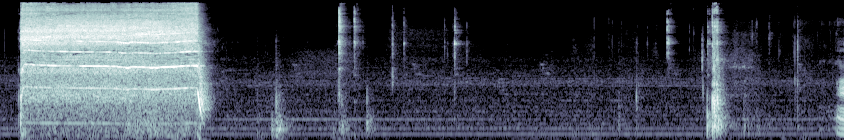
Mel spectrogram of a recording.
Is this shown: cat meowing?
no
